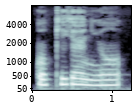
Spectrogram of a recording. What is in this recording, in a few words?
bon voyage, japanese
